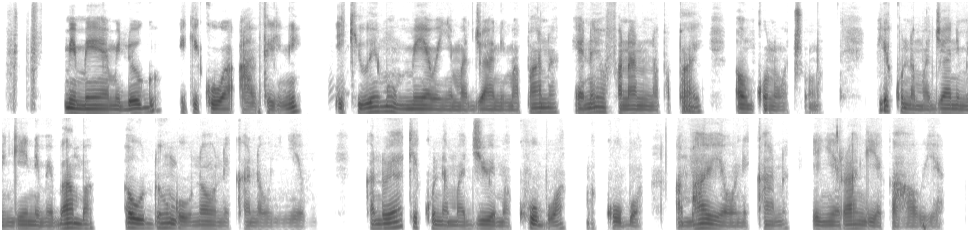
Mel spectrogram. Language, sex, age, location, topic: Swahili, male, 18-24, Nairobi, health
